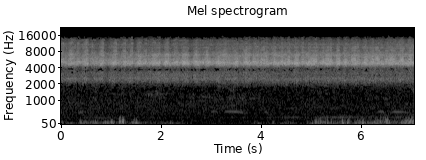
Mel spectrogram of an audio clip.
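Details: Cicada song: a steady, unbroken high-pitched buzzing hiss that holds evenly throughout, with some low rumbling noise underneath and a few faint short tonal notes.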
